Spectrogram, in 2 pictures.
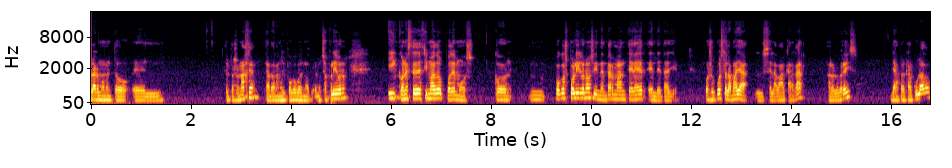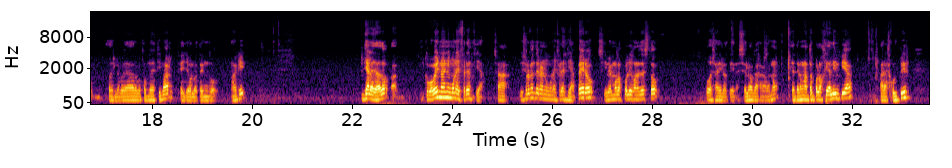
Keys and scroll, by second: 28.1 shift+f, 32.6 super+z.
